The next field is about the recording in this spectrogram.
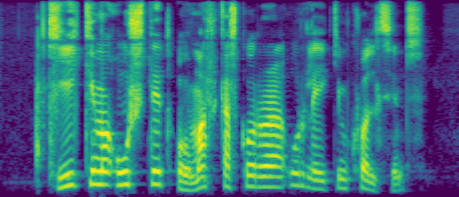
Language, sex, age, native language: Icelandic, male, 40-49, Icelandic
